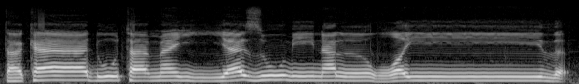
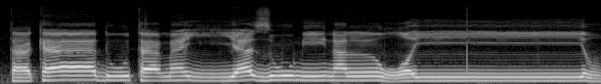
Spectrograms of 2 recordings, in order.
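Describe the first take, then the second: First: The final consonant is released with a bounce. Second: The final consonant flows on, thick, without bouncing. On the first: The speaker calls it wrong. "Itu kalau dipantul" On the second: The speaker calls it right. "Biarkan suaranya mengalir dengan tebal, tetap tebal"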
